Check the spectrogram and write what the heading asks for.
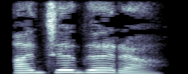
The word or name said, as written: ಅಜ್ಜುಗಾರ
